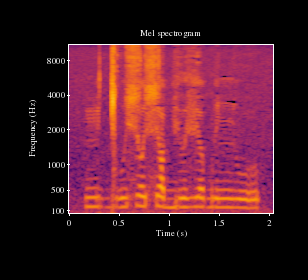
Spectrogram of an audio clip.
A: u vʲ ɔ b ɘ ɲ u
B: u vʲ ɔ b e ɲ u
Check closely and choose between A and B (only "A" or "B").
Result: A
